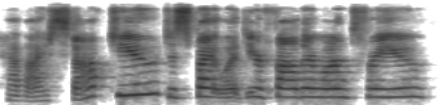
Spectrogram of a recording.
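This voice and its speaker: Casting: actress as middle-aged mother, fairly high voice, bitter and defensive, reproachful retorts in a dramatic play reading. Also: very animated, moderate pace, vocal fry, exaggerated voice. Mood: bitter, insistent. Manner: emphatic, reproachful, clipped retorts.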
